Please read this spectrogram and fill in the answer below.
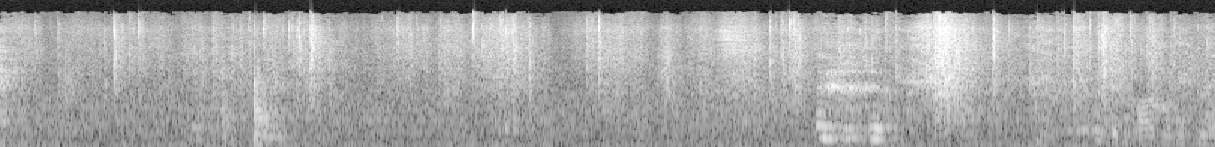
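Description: Irregular crinkling and rustling of a paper-and-foil One Chip Challenge packet being torn and opened by hand.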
